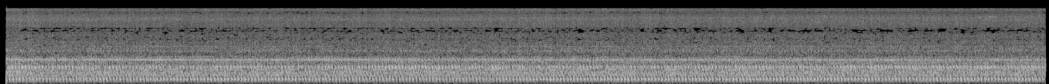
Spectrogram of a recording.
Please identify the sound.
Sound effects > Vehicles
Diesel generator - sound noise.
diesel, motor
